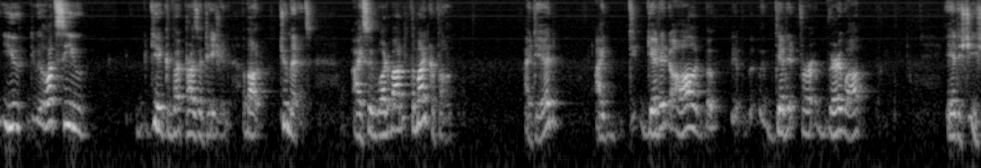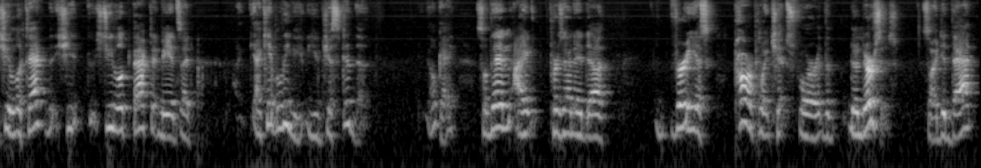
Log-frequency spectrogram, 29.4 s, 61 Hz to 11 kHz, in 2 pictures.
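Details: Woman, a mother, with aphasia and apraxia of speech after a stroke at age 45; speaks Marathi, Hindi and English, with words sometimes coming out mixed; aphasia with apraxia of speech.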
